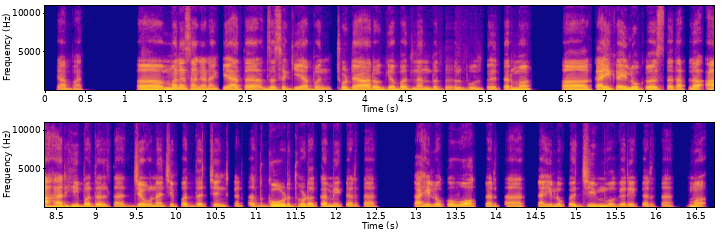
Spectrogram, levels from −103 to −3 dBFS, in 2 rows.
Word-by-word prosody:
क्या 115 -1 -3
बात 95 -5 -9 0.7
है! 120 - +4 0.2
अ, - - +2
मला 200 +4 +3
सांगा 185 -7 -1
ना 110 -3 -3
की 135 +8 -4
आता 155 +2 0
जसं 140 +1 -1
की 155 +2 -2
आपण 140 0 -3
छोट्या 135 -1 +2
आरोग्य 125 +3 0
बदलांबद्दल 120 +1 -3
बोलतोय, 105 0 -5
तर 130 0 +1
मग 150 0 +1 0.4
अ, - - +1 0.4
काही-काही 155 +2 +4
लोक 150 -2 +2
असतात 130 -4 0
आपला 130 +3 +1 0.2
आहारही 135 +3 +4
बदलतात, 105 -4 0
जेवणाची 120 +2 0
पद्धत 120 -1 -1
चेंज 110 -5 -2
करतात, 110 +4 -6
गोड 140 0 +7
थोडं 135 -2 +3
कमी 125 -1 +2
करतात, 100 -2 -4 0.5
काही 120 0 +2
लोक 120 0 -2
वॉक 125 -2 +3
करतात, 105 -2 -3 0.2
काही 115 +1 -1
लोक 125 +2 -3
जिम 125 +3 +1
वगैरे 120 0 -2
करतात. 100 -1 -7 0.2
मग 145 +4 +1
125 Hz, 155 wpm, -21 LUFS, 115-135 Hz, 0.7 s, गोड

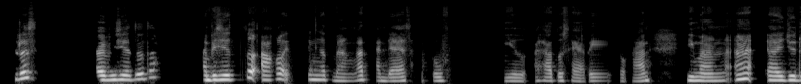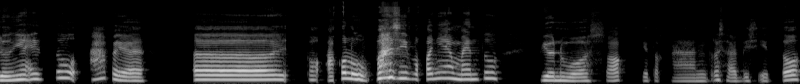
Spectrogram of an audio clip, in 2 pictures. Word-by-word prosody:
Terus, 285 +3 +2 0.6
habis 205 +1 +5
itu 215 +2 +3
tuh, 325 +5 -7 0.4
habis 210 0 +4
itu - - -6
tuh 310 0 +4
aku 215 +3 -1 0.2
inget 215 -1 -1
banget 170 +4 -6
ada 165 0 -5
1, 170 -1 -11 0.6
fil 155 -1 -8
eh, 170 - -14
1 170 +1 -6
seri 165 0 -11
tuh 150 - -17
kan. 155 +5 -6 0.4
Dimana, 175 -1 -1 0.4
eee, 195 -1 +3
judulnya 200 +4 +2
itu 290 +3 -4
apa 250 +2 -7
ya? 175 -3 0 0.6
Eee, 215 0 +6 0.2
o - - -6
aku 190 +9 -6
lupa 245 - +4
sih 280 -1 0
pokoknya 250 +5 -3
yang - - 0
main 235 0 -1
tuh 280 -2 -4 0.4
Byeon 185 -1 0
Woo 165 +1 -3
Seok 170 +2 -11
gitu 170 - -17
kan. 155 +1 -14
Terus 205 0 -11
habis 155 +1 -13
itu 160 +5 -8
200 Hz, 155 wpm, -21 LUFS, 170-230 Hz, 0.6 s, Eee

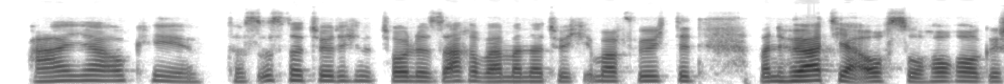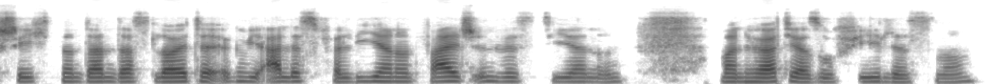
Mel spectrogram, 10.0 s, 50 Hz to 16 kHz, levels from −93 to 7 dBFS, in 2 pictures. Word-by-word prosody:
Ah 190 +3 +3
ja, 215 0 0
okay. 195 -5 -7
Das 180 0 -8
ist 220 +2 -5
natürlich 210 -2 -1
'ne 205 - -8
tolle 195 -2 +1
Sache, 200 +1 +2
weil 180 0 +4
man 185 0 -1
natürlich 185 -1 -3
immer 200 -2 +1
fürchtet 200 0 -3 0.3
man 185 +2 +1
hört 215 +2 +9
ja - - +6
auch 185 - +5
so 175 -1 0
Horrorgeschichten 185 -2 0
und 175 0 -7
dann, 175 0 +1
dass 175 0 -3
Leute 180 +1 +2
irgendwie 185 -1 -6
alles 185 +1 0
verlieren 185 +1 -3
und 180 - -7
falsch 190 +1 +3
investieren 175 -2 -8
und 165 +2 -13 0.4
man 175 0 -3
hört 175 +1 +2
ja 165 -2 +1
so 165 0 -6
vieles, 165 -2 -7
ne? 160 +4 -11
185 Hz, 220 wpm, -25 LUFS, 175-195 Hz, 0.4 s, hört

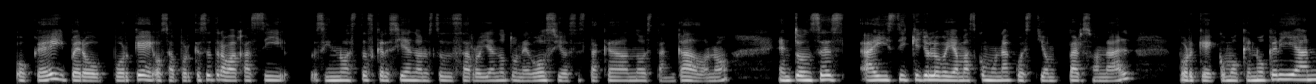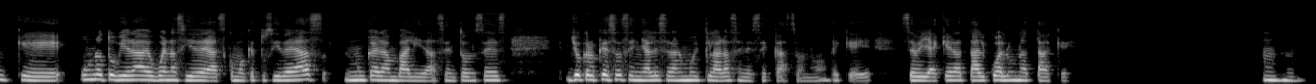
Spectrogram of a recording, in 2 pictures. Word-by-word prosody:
okey, 195 +6 +1
pero, 170 -3 0
¿por 180 0 -2
qué? 215 0 +3
O - - -1
sea, 175 -2 -7
¿por 175 0 -7
qué 195 - -5
se 215 - -1
trabaja 185 -3 -1
así 190 +1 -4 0.3
si 185 - -4
no 185 0 +3
estás 185 +2 -5
creciendo, 190 0 -1
no - - -4
estás 180 +2 -6
desarrollando 180 +1 -4
tu 185 - -6
negocio, 175 +1 -3
se 170 +3 -18
está 170 -3 -8
quedando 180 0 -4
estancado?", 170 0 -3
¿no? 170 +2 -6 0.5
Entonces, 195 +2 +3
ahí 200 +1 +4
sí 195 +1 -2
que 215 - -1
yo 210 - +5
lo 205 -1 +6
veía 185 -2 +3
más 180 0 -2
como 195 -2 +2
una 190 +1 0
cuestión 175 -1 -5
personal, 180 +6 -2 0.4
porque 180 -2 -1
como 180 0 -1
que 185 - -2
no 190 0 +5
querían 220 -2 +2
que 180 -3 0
uno 225 0 +2
tuviera 205 -1 +4
buenas 200 0 +2
ideas, 180 -3 +2
como 185 -2 -2
que 190 - -5
tus 190 +1 -12
ideas 205 +4 +2 0.2
nunca 200 +1 +3
eran 190 -1 +3
válidas. 175 -1 -2
Entonces, 180 +2 -3 0.6
yo 215 +3 +6
creo 215 -2 +4
que 230 - +5
esas 220 0 0
señales 195 -1 +2
eran 190 0 +2
muy 190 0 +4
claras 185 -1 -1
en 180 - -4
ese 170 +1 -12
caso, 175 - -11
¿no?, 160 +5 -12
de 195 - -10
que 165 -2 -8 0.3
se 185 - -2
veía 180 -1 +2
que 195 +3 -3
era 195 -1 +1
tal 185 0 +1
cual 200 -2 +3
un 195 0 +4
ataque. 175 -2 -6 1.9
Ujú. 190 -3 +1
185 Hz, 180 wpm, -21 LUFS, 180-200 Hz, 1.9 s, lo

